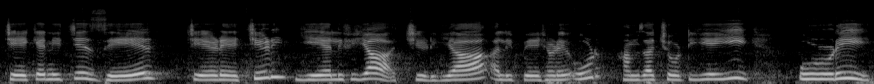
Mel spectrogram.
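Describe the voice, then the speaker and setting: A woman teaching a primary school language lesson, spelling words slowly sound by sound and quizzing her pupils. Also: on the high side, a little mellow, a little hiss or hum. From Pakistan. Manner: slow, syllable-by-syllable spelling with quiz questions. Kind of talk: recorded classroom lesson.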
